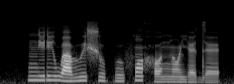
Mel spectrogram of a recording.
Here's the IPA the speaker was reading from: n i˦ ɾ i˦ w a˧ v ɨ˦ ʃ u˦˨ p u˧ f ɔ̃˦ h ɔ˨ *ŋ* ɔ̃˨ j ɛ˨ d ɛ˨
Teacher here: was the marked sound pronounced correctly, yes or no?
no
